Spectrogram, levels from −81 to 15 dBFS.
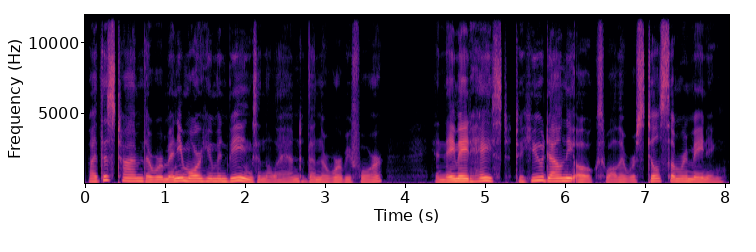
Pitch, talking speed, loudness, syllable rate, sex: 170 Hz, 230 wpm, -17 LUFS, 6.2 syllables/s, female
